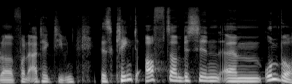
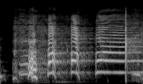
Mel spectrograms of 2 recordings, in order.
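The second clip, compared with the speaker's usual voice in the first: very high helpless laugh; high-pitched giggling fit. Real, not acted. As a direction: crack up in a high squeal of laughter. Laughing at the magazine joke.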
